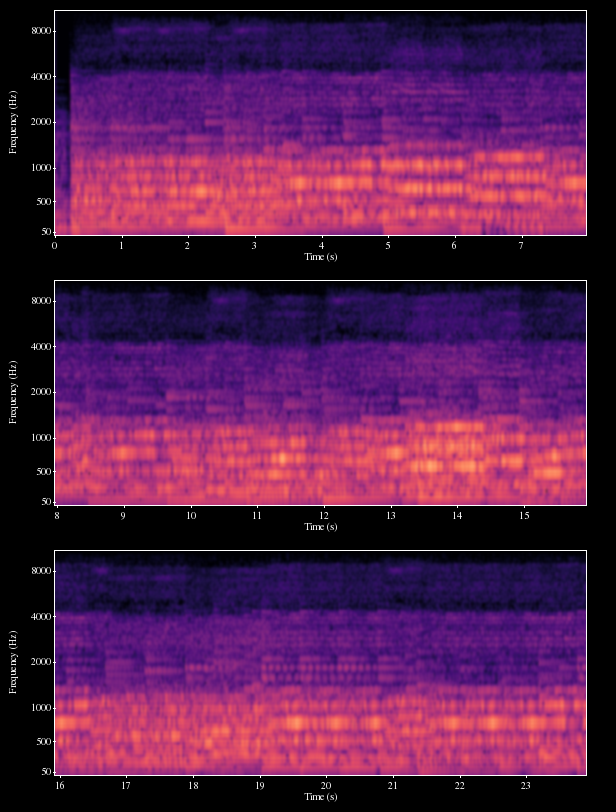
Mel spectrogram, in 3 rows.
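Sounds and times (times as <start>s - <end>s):
tenor singing: 0.3s - 23.8s.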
